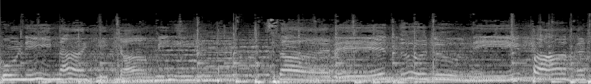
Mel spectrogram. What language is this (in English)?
Marathi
